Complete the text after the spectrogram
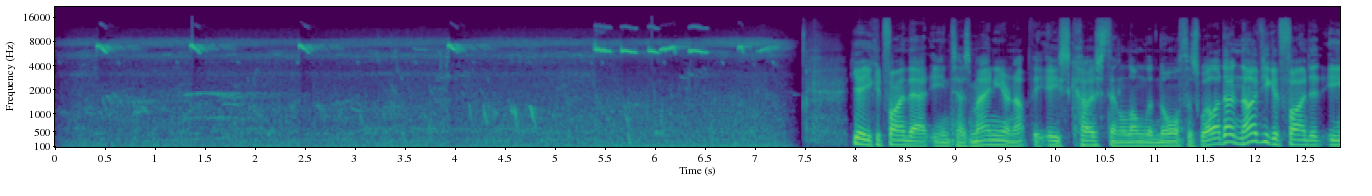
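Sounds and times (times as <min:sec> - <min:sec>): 
buzzing insects: 0:00.0 - 0:07.4
azure kingfisher calling: 0:00.4 - 0:07.3
speech: 0:08.0 - 0:12.8.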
